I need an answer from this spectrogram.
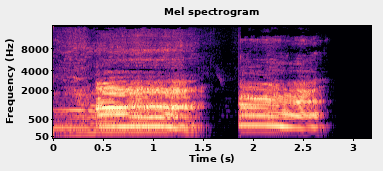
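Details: Bullock in a farm cattle shed, caught on CCTV as a farmer comes to feed the animals and untie three bullocks: two deep, steady harmonic moos, the first longer, separated by a short pause, ending in silence.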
